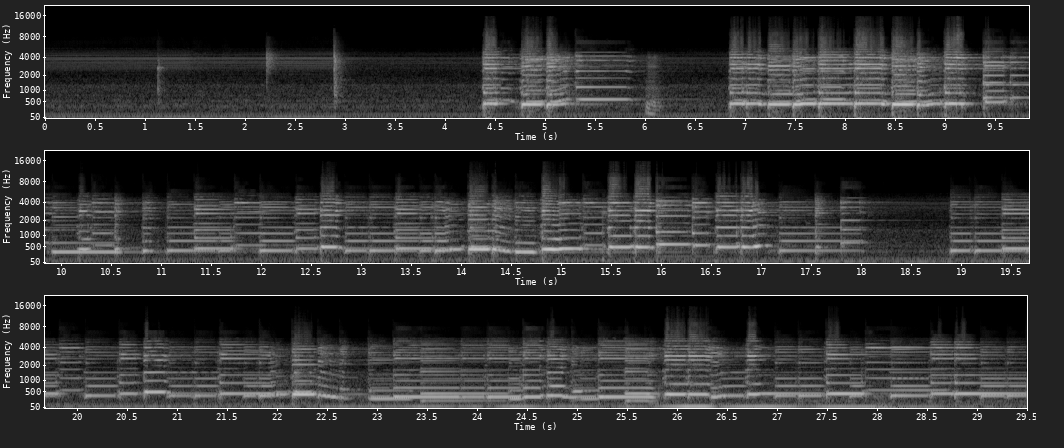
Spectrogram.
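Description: Danelectro-style electric guitar with a cutting-board plastic body and GFS Pro Tube pickups, played on the bridge pickup. A few stray picked notes and a short burst come first, then a long run of picked single notes and arpeggiated chords, broken once by a short pause.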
